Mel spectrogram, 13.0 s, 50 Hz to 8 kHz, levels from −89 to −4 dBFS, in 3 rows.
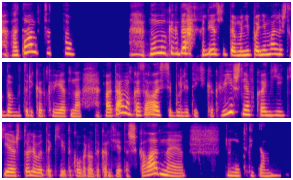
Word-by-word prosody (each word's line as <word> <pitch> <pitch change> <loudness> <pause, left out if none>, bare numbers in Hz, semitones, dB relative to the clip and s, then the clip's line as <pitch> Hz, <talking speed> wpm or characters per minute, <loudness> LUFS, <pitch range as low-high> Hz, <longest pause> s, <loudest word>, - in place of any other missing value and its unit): А 215 0 +4
там 355 - +5
чёт 305 -1 -7 0.2
там. 280 -3 0 1.1
Ну, 270 +3 +4
мы 320 0 +5
когда 300 0 +5
лезли, 245 +1 0
то 230 - +4
мы 205 +1 +1
не 220 - +4
понимали, 240 +4 +3
что 225 -5 -8
там 195 -2 -1
внутри 185 +1 -7
конкретно. 160 -3 -4 0.3
А 175 0 +1
там 325 - +3
оказалось 215 -4 +1
были 175 0 -7
такие, 165 0 -13
как 165 +5 -12
вишня 285 - +6
в 225 - -12
коньяке, 195 -2 0
что 185 +2 -5
ли 195 0 0
вот 165 -3 -3
такие, - - -9
такого - - -8
рода - - -8
конфеты - - -9
шоколадные 205 - +1 0.6
внутри 185 0 -6
там. 170 +2 -9
205 Hz, 160 wpm, -21 LUFS, 180-255 Hz, 1.1 s, вишня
